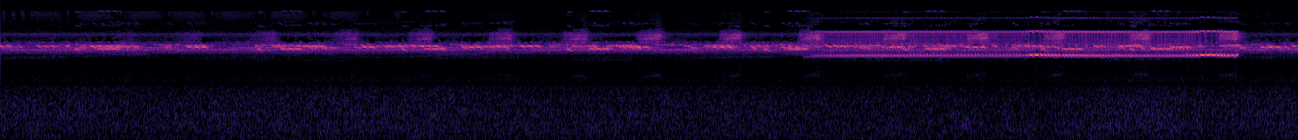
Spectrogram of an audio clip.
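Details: Bell cricket at the seashore, located by its sound: high bell-like ringing pulses repeated roughly every half second, with a second overlapping ringing voice joining partway through, steady and loud over a quiet background.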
